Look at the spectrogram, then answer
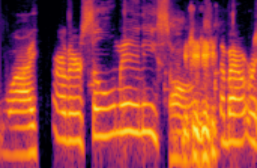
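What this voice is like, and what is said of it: Kermit the Frog impression. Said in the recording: “I did a Kermit the Frog impression, ... it's not a very good one ... That's my Kermit.”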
